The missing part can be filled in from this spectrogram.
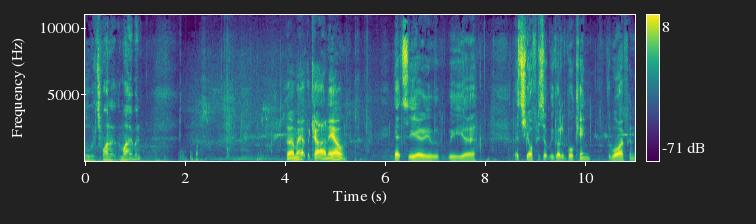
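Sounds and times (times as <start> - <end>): steady low hum: 0.0 - 11.0
footsteps on gravel: 2.4 - 11.0.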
